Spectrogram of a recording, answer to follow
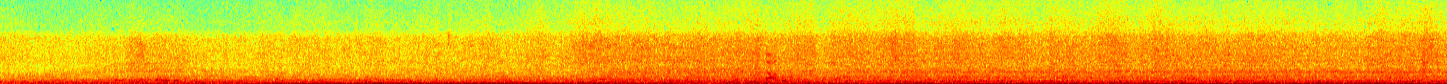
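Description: A small passenger boat's engine running with a steady low drone that grows louder about three seconds in. Over it is the rushing of the churning wake and wind.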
